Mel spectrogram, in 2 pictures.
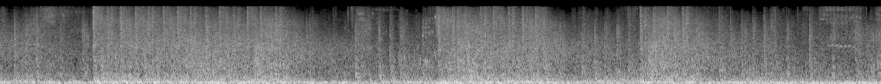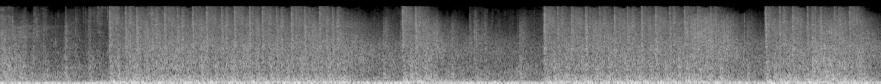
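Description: A rapid-fire gun fires long bursts of shots.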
